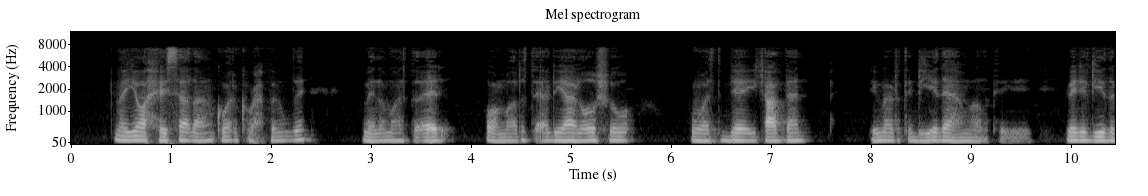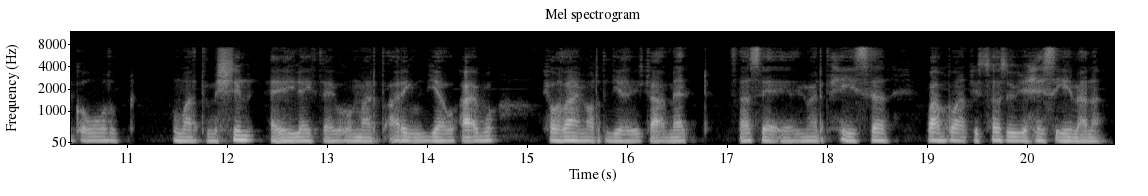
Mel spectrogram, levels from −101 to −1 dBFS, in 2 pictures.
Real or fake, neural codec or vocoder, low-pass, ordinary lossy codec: fake; codec, 16 kHz, 0.5 kbps, FunCodec, trained on LibriTTS, 25 frames a second; 7.2 kHz; none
